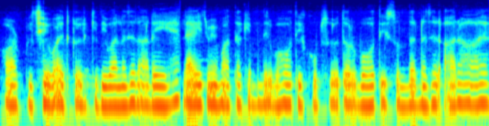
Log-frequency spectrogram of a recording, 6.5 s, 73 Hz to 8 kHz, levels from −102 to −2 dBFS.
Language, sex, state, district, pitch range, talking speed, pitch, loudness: Hindi, female, Bihar, Araria, 160-170 Hz, 230 wpm, 170 Hz, -27 LUFS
